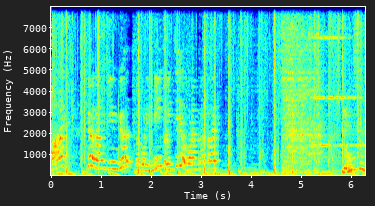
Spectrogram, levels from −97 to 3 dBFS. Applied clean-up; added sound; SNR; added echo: none; Run; 8 dB; reverberation time 0.2 s.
